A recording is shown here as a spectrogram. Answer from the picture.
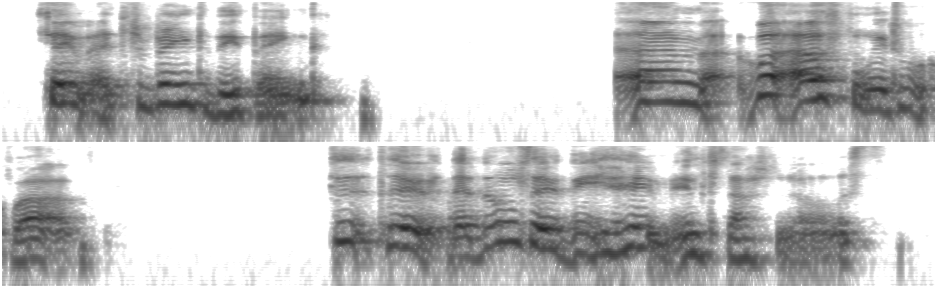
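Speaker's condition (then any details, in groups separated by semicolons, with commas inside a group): Cerebral palsy and dystonia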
